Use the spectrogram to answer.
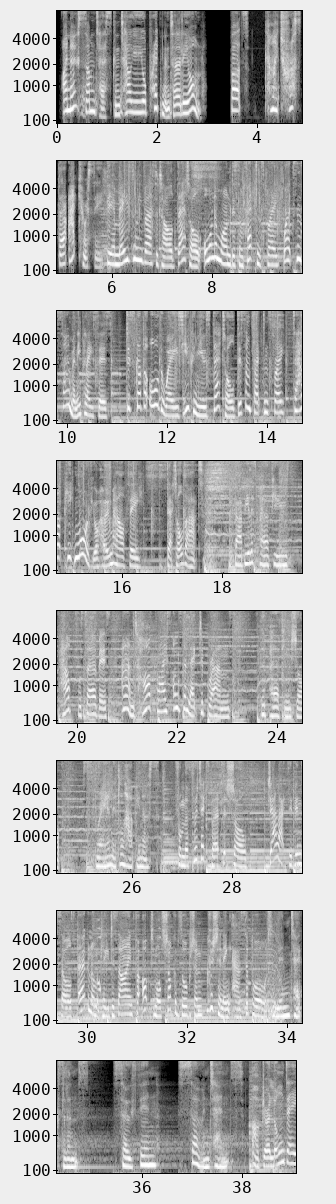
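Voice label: female UK commercial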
